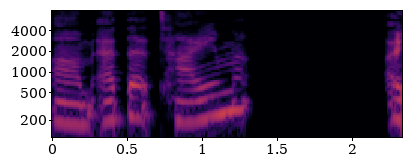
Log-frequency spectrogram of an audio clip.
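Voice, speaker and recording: A woman with a Chicago accent and lively intonation on a very clean recording with a silent background. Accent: Chicago-area American. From Chicago western suburbs, US. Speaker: small business founder and event organizer. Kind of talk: interview. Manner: halting, many fillers.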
